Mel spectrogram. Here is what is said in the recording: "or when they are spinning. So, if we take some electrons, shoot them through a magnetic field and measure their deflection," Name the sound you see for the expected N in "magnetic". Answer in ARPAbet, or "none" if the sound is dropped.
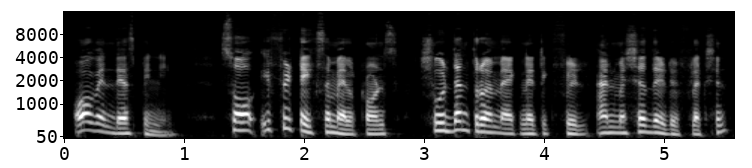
N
